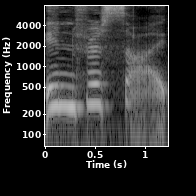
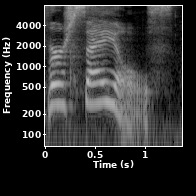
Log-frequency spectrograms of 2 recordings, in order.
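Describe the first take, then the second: First: Versailles is said the standard, non-Kentucky way. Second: Versailles is said the local Kentucky way. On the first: The reader assumes the usual pronunciation. "Lisa is reading it and she says" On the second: The local pronunciation is used as a correction. "Brittany corrects Lisa and says"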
